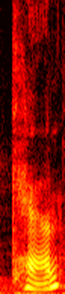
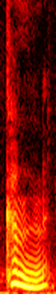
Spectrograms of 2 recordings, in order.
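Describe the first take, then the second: First: Said in the usual way. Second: "kn" with the vowel gone; reduced "can". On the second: Shown as a demonstration. Teacher contrasts it with full can, reduced "kn". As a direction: squash "can" into k plus n. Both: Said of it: "Americans usually exchange".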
